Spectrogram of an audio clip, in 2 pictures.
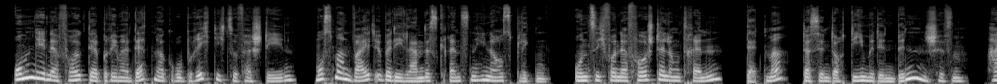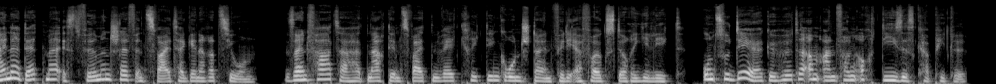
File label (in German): imagefilm; dettmer group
